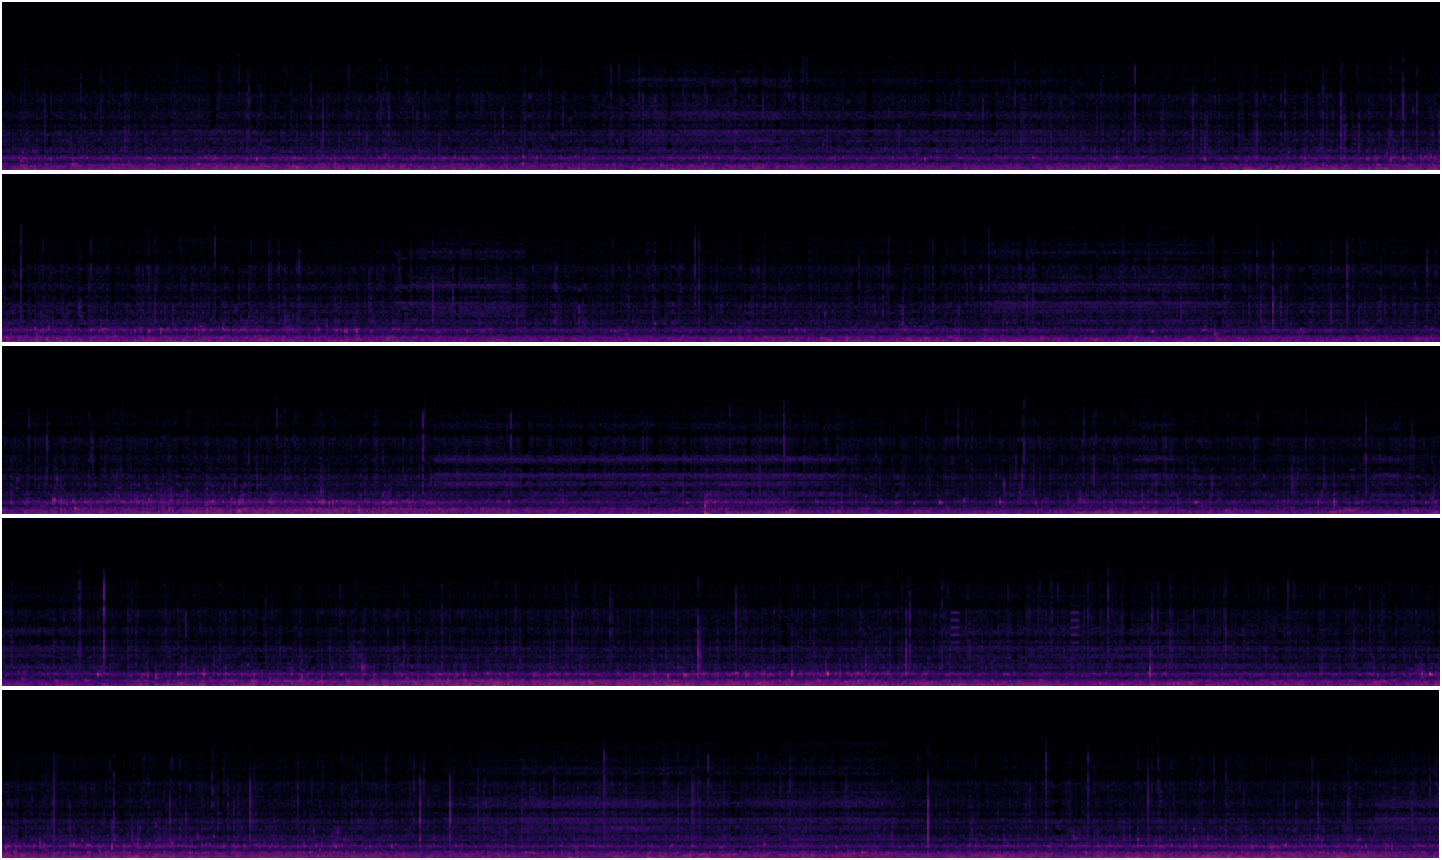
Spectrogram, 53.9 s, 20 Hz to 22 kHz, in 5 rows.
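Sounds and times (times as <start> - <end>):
underwater hiss and rumble: 0.0 - 53.9
faint clicks: 0.1 - 53.9.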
